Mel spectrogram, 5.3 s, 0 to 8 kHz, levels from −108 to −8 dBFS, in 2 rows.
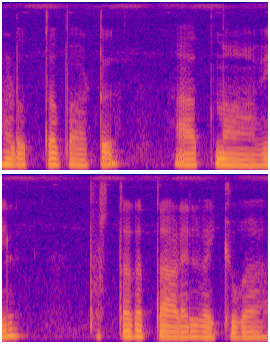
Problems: none marked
